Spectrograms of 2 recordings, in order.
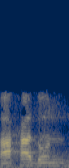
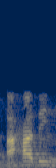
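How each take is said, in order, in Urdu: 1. لفظ کی آواز -un پر ختم ہوتی ہے۔ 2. لفظ کی آواز -in پر ختم ہوتی ہے۔ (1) "دیکھو میں رفع سننے سے آپ کو پتا چل گیا" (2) "میں کون سا اعراب پڑھ رہا ہوں؟ جر"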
